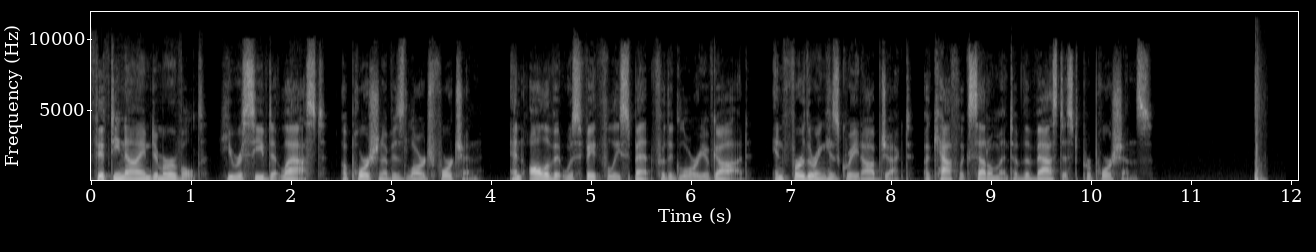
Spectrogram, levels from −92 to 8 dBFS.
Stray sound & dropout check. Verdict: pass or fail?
fail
